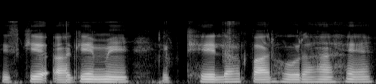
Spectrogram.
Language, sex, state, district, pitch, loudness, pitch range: Hindi, male, Jharkhand, Deoghar, 115 Hz, -18 LUFS, 110-120 Hz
